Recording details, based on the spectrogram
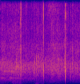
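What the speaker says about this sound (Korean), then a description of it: "우리 부장님들이 식당에서 들릴 수 있을 정도로 감사의 박수 함성으로 함께 하겠습니다" A church congregation at a Sunday youth worship service breaks into applause in thanks, several sharp claps standing out over a steady wash of clapping at moderate volume.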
